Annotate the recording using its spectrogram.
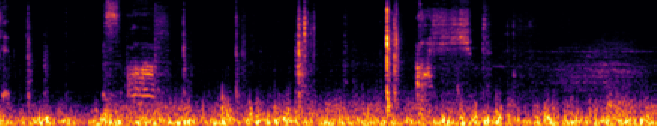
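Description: Irregular metallic clicks and clinks of hands and tools working at a snowmobile's chaincase and sprocket, over a steady low rumble.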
